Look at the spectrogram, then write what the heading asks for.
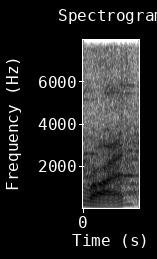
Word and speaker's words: Rhyan: now it's a very interesting way how to spell Ryan h.y am2 seen it before have you seen it Ryan short what a unique way of spelling but it's still pronounced the same now as we can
